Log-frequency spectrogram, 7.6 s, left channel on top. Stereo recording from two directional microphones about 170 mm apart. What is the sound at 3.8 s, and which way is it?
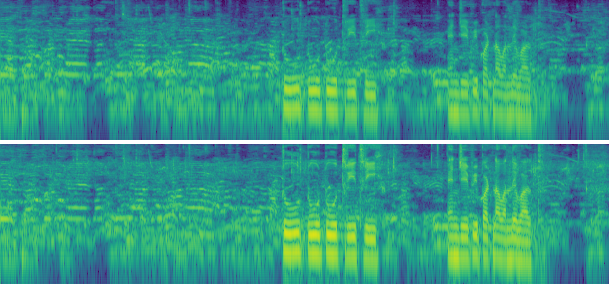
Speech, 20° right (ahead or behind).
